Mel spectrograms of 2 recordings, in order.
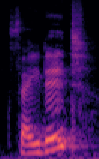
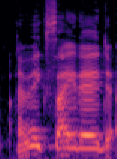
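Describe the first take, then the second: First: Said in the usual way. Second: "excited" lifted high and bright. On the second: Real, not acted. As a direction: burst out with real excitement.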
